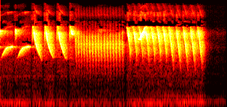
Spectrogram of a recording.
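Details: Canary rolling song for tutoring caged birds that have gone quiet: rising whistles, fast falling sweeps, a sustained buzzy trill, then a long rapid series of high swept notes ending abruptly.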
